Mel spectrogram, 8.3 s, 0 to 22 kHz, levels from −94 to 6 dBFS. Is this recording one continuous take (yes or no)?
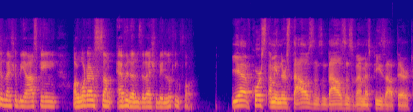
yes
